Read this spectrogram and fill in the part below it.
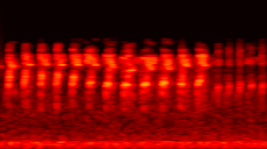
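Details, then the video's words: Lovebird, described as a Labet, in a rough ngekek chirping: quick run of sharp, high chirps repeated in an even beat, then fading to softer notes at the end, with a faint low hum underneath. "Pasti Lovebird anda gak mau DIAM, dengar KIcau Labet NGEKEK KASAR ini"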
